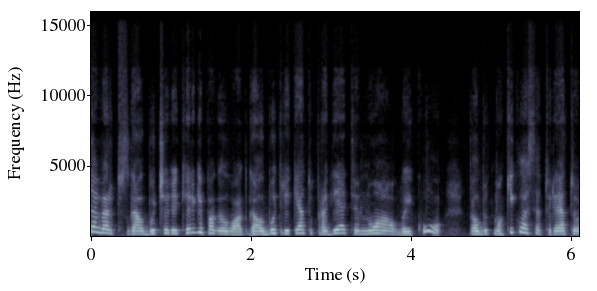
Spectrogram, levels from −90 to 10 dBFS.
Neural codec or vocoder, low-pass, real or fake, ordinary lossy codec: autoencoder, 48 kHz, 128 numbers a frame, DAC-VAE, trained on Japanese speech; 14.4 kHz; fake; Opus, 24 kbps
